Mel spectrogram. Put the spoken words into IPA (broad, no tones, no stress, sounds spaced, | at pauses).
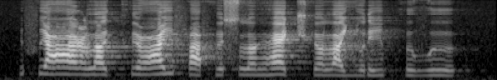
f i ʕ ɑ ɭ lˠ i kʰ y ʕ i f ɑ f y s lˠ y ɦ æ t͡ʃʰ y lˠ æ ʎ u ɾ i pʰ ɯ v ɯ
